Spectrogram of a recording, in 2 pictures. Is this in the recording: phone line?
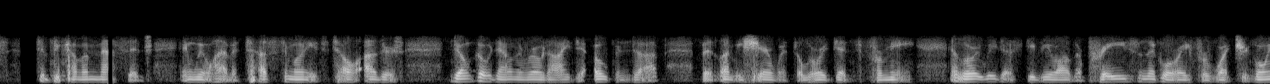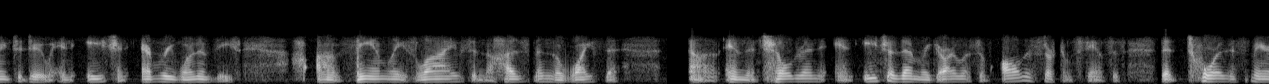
yes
